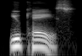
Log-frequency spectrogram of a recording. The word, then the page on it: ukase: American English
